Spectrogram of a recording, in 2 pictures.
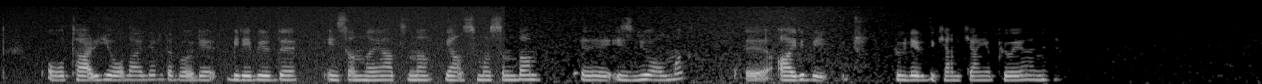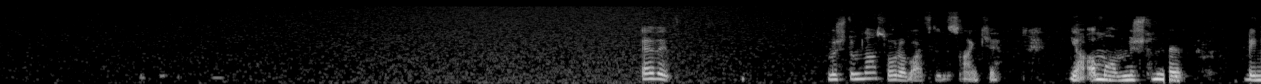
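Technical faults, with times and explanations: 5.05–25.24 s, overdone noise removal: the room noise, about 22 dB below the speech, collapses into near silence with twinkling specks. Noise reduction set too strong is shutting off frequency bands near its noise estimate, taking quieter speech detail with them.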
